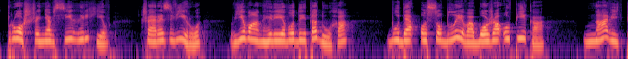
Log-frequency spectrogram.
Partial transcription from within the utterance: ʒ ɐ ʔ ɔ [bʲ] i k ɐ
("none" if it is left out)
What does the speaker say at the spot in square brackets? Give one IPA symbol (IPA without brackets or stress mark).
pʲ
